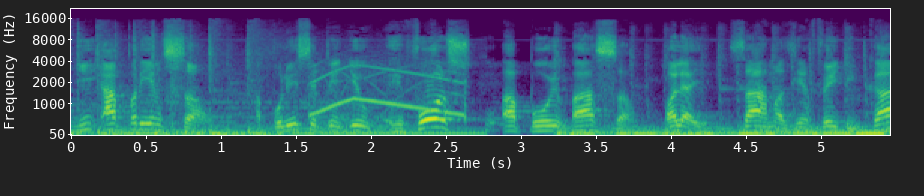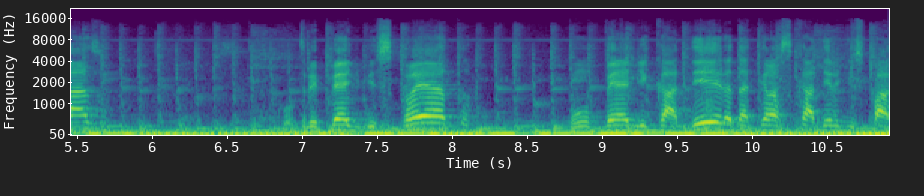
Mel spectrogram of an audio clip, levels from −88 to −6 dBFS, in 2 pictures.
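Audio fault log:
2.77–2.79 s, skip ahead: Playback jumps forward with no gap and nothing filled in. About a second of audio is simply missing. The jitter buffer likely dropped that stretch while later audio waited, so the two sides butt together almost directly.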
